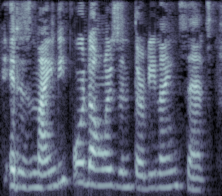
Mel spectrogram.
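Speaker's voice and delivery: normal talking voice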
